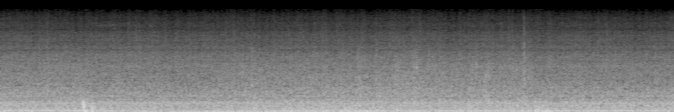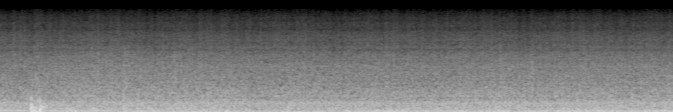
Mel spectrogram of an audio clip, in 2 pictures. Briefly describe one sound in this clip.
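Tyres roll over asphalt.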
